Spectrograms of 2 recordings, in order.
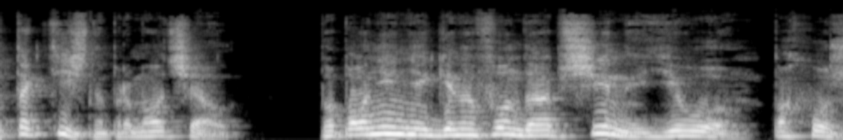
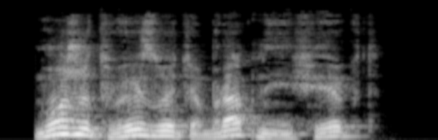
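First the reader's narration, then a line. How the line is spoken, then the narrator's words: Muttered. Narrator (Russian): пробормотал Масленников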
